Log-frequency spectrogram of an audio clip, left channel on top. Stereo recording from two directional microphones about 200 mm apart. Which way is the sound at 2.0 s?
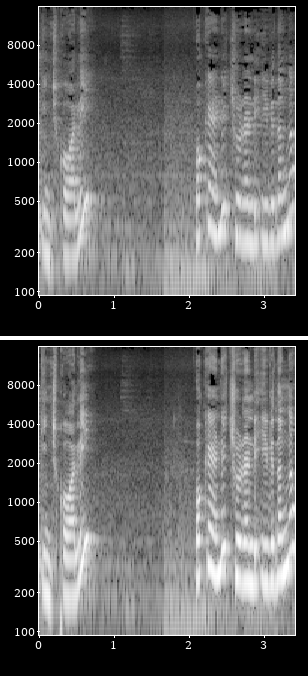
45° right (ahead or behind).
